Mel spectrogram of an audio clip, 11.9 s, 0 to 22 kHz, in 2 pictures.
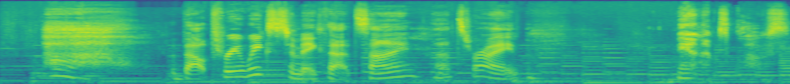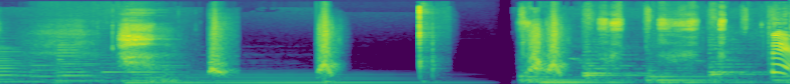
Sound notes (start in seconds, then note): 0.3 sighs; 6.7 sighs; 7.5 logo whooshing; 9.9 suspenseful music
